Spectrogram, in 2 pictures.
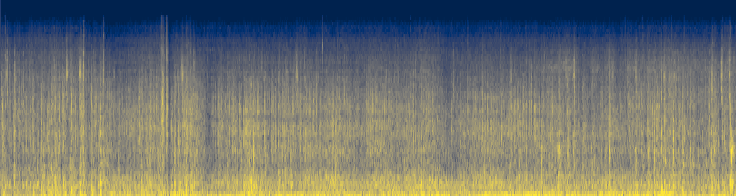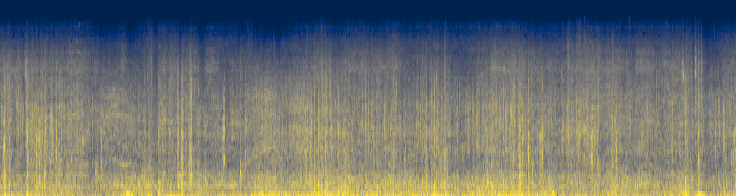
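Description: Mountain bike riding down a dirt and rock singletrack: tyres rolling over dirt and rock, and the bike knocking and rattling over bumps, under a steady low rumble of wind buffeting the action camera's microphone.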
